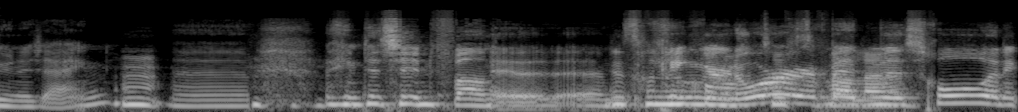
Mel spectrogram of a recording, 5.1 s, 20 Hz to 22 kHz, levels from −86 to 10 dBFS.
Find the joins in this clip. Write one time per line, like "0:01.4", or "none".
0:01.2
0:02.5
